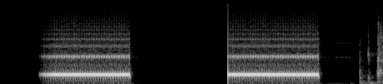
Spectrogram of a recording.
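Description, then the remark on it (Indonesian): Two long, steady electronic telephone tones sound while a call to another person is placed, each lasting about a second with a pause between, loud, followed by a brief clatter at the end. “Eh, telepon orang lain aja yuk”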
